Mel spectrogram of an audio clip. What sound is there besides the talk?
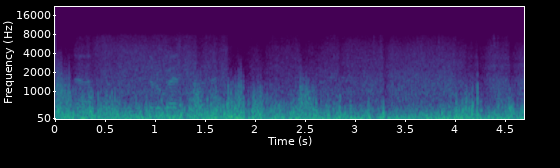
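strong wind blowing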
